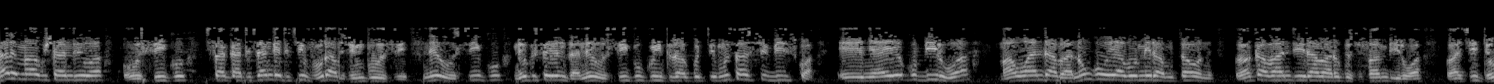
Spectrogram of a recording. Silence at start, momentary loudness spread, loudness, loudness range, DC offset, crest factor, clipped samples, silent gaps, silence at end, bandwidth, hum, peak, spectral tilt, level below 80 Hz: 0 s; 7 LU; -24 LUFS; 1 LU; under 0.1%; 18 dB; under 0.1%; none; 0 s; 6 kHz; none; -6 dBFS; 0 dB/octave; -74 dBFS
